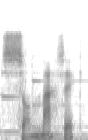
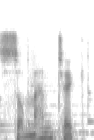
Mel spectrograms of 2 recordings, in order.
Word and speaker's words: somatic: only realized very recently it's pronounced somatic, not semantic, like I've been pronouncing it for the last number of years.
